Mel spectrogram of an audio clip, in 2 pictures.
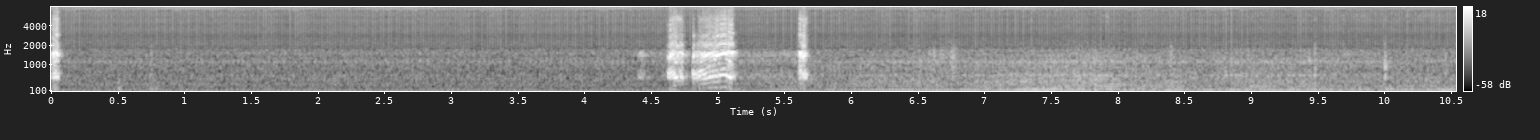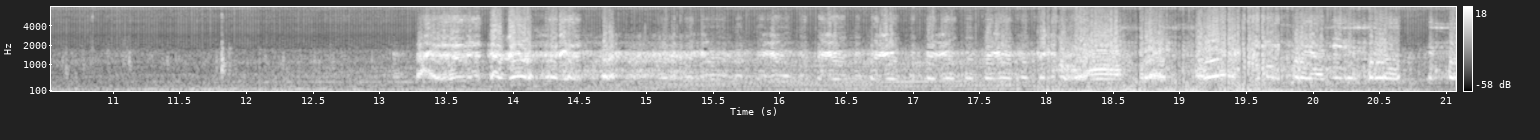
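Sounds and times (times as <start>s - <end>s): car engine accelerating: 5.3s - 21.0s.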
